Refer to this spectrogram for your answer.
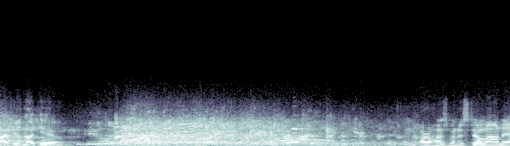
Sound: laughter

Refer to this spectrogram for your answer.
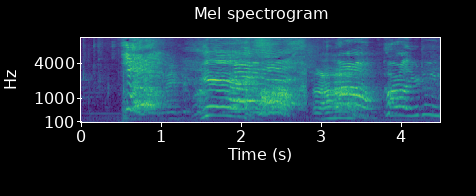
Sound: cheering

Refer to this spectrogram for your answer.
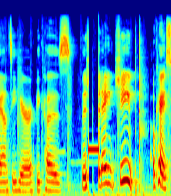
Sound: beep

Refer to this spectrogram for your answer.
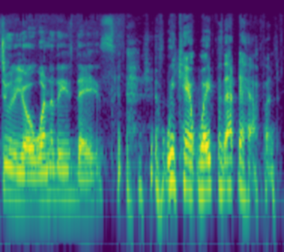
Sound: laughter

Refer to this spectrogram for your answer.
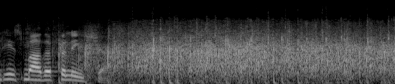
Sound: applauding

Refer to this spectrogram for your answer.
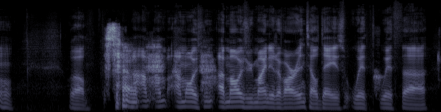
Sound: laughs

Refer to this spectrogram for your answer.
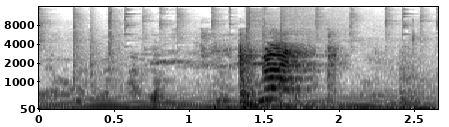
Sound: pat

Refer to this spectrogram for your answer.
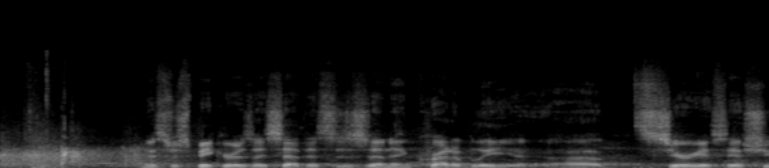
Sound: applause

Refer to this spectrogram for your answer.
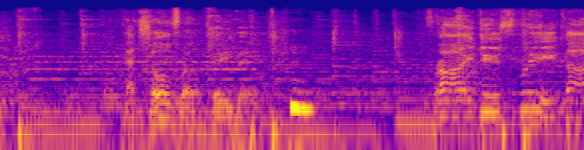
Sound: chuckles

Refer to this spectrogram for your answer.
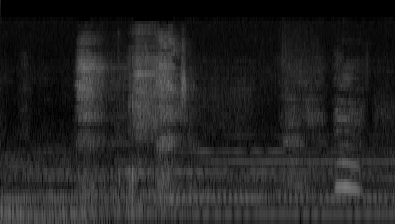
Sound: soft cries

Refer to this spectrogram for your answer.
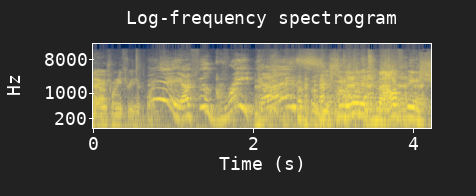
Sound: all laugh

